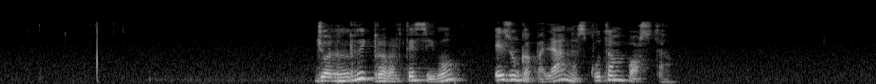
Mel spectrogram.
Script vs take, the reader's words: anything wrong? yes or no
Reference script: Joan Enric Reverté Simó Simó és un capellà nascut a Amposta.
yes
